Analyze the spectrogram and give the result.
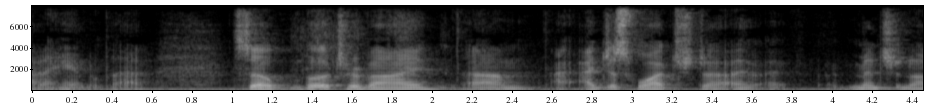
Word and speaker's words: Beau Travail: Beau Travail? – That's fine. Yeah. Yeah, I mean, okay. The only difference is you would need to pronounce the R a little bit like a...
